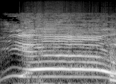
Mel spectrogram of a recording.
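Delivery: very high, loud whoop; whooped greeting. Retold or imitated. Comedian greeting the Irish boy, whooping shout. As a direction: let out a big long high holler. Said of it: "And then he went".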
